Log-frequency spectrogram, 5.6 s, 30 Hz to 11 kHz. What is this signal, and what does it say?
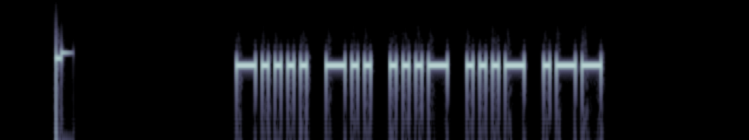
Morse code, heard as a keyed tone, about 25 wpm, 700 Hz. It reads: 6DVVW
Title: Five Challenging Letter-Number Combinations 25wpm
